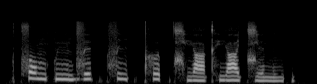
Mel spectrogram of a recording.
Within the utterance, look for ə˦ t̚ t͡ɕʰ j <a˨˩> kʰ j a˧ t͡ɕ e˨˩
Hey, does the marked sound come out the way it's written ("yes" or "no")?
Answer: yes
